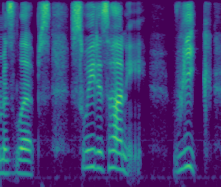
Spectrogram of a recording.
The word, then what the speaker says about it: Reek: Reek, Reek, it rhymes with sneak.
